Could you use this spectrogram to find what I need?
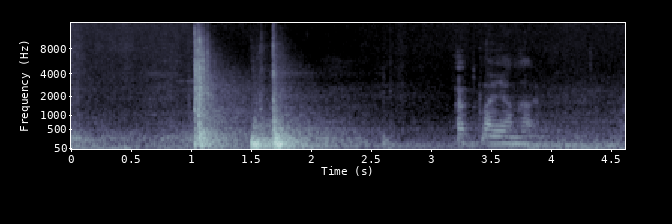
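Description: A wooden folding gate slides shut with a clatter.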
